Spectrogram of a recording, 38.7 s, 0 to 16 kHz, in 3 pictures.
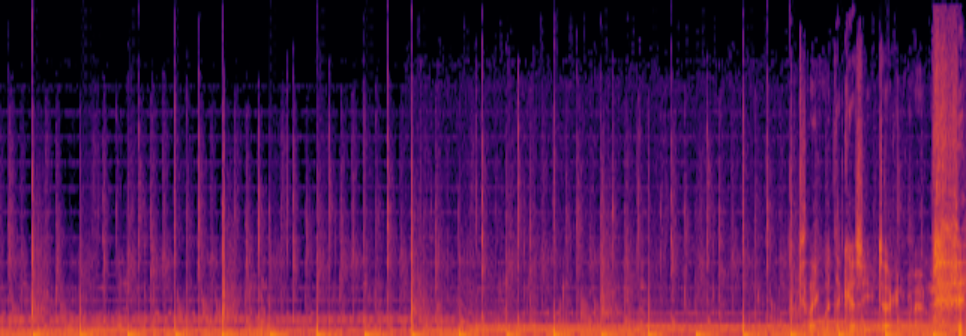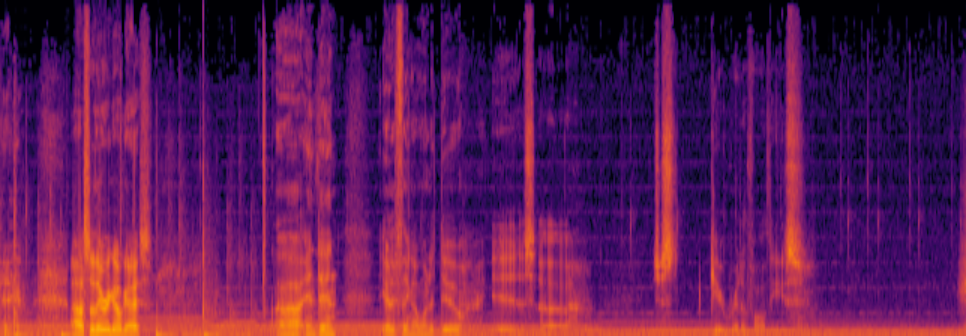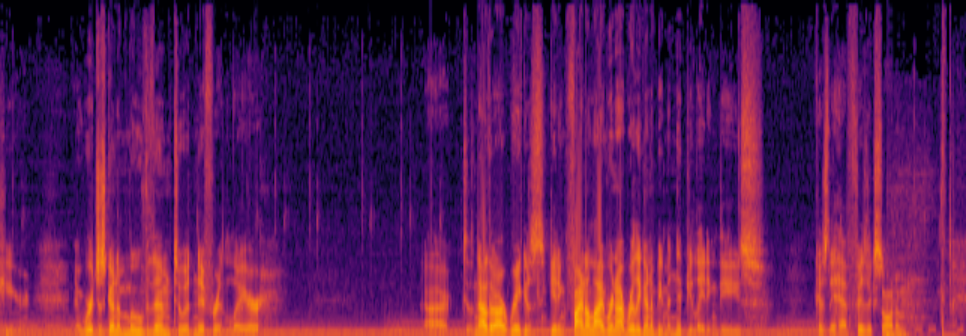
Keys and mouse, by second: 1.6 g, 3.0 click, 4.0 g, 5.7 click, 8.1 a, 8.2 a, 8.5-12.0 middle drag, 12.1 a, 12.9 alt+g, 13.2 alt+r, 13.9 middle click, 15.5 KP_1, 16.4 middle click, 16.9 middle click, 18.8-19.4 middle drag, 19.6-20.5 middle drag, 21.4 shift+right click, 21.9 shift+right click, 22.8 right click, 23.4 right drag, 24.2 shift+right click, 24.6 shift+right click, 25.1 shift+right click, 25.8 shift+right click, 27.3 shift+right click, 27.5 shift+middle click, 28.5 shift+right click, 30.0 shift+right click, 35.6 m.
